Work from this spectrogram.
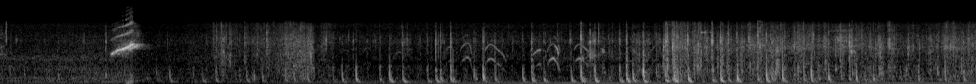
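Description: Horse hooves clop at a fast, steady pace as a rider approaches in a Western setting, growing louder and closer, with a sharp whistle or whinny near the start.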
